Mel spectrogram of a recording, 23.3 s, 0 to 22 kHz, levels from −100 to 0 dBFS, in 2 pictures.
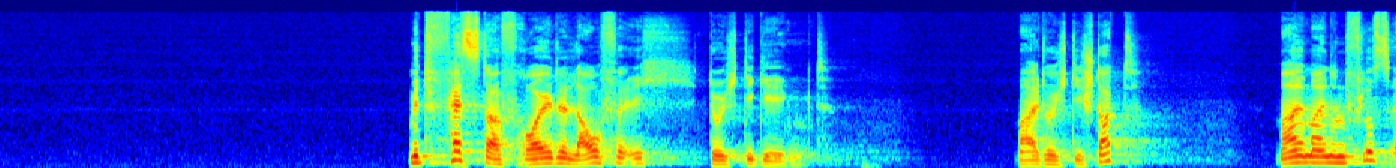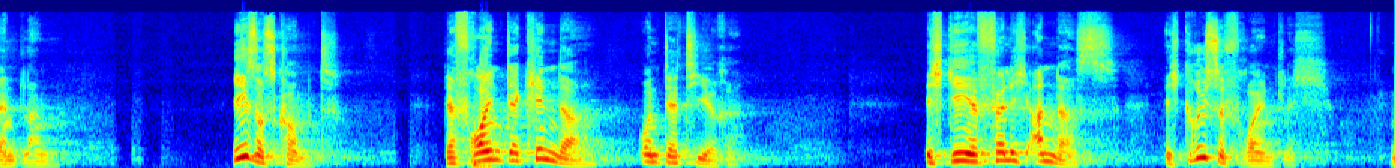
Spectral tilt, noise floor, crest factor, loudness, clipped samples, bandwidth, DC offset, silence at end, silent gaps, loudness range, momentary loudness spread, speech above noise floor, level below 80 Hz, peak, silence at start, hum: -5 dB/octave; -73 dBFS; 20 dB; -18 LUFS; under 0.1%; 16.5 kHz; under 0.1%; 0 s; none; 8 LU; 19 LU; 55 dB; -56 dBFS; 0 dBFS; 3.45 s; none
